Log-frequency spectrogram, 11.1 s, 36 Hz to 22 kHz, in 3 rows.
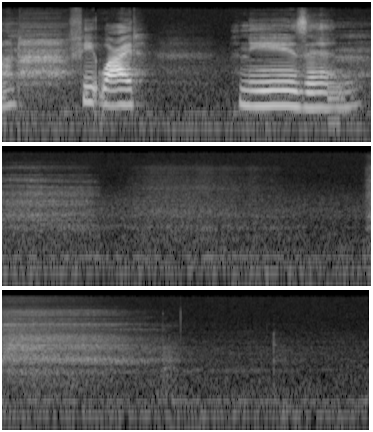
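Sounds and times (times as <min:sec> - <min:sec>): woman breathing out: 0:07.3 - 0:09.2.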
